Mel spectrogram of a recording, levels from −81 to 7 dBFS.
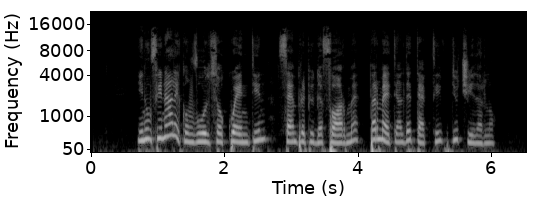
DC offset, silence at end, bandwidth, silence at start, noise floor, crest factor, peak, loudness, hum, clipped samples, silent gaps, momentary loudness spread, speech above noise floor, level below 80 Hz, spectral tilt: under 0.1%; 0.5 s; 15 kHz; 0.7 s; -68 dBFS; 20 dB; -8 dBFS; -28 LUFS; none; under 0.1%; none; 9 LU; 41 dB; -40 dBFS; -5 dB/octave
